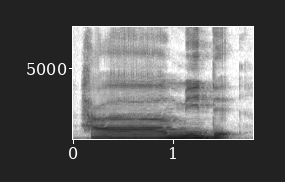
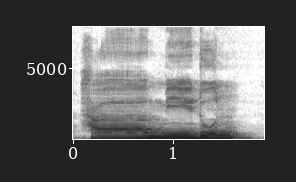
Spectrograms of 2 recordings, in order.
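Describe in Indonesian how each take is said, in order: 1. Kata ini berakhir pada konsonan d yang memantul. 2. Kata ini berakhir dengan vokal plus n. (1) "dalam kondisi waqaf, berhenti di akhir ... dalnya disukunkan" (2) "Kalau kita sambungkan dalam kondisi sedang wasol"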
